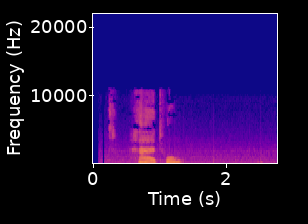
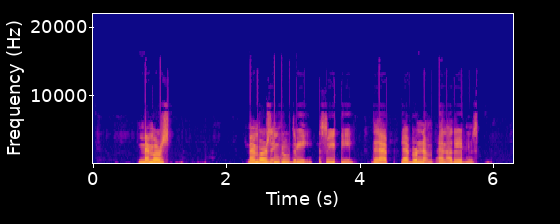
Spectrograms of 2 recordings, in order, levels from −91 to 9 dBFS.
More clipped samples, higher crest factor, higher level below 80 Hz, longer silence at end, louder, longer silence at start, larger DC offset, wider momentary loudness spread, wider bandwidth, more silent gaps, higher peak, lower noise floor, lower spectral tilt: neither; about the same, 20 dB vs 20 dB; second, -76 dBFS vs -62 dBFS; second, 0.25 s vs 0.55 s; second, -28 LUFS vs -19 LUFS; second, 0.2 s vs 0.7 s; neither; first, 25 LU vs 17 LU; first, 11.5 kHz vs 9.2 kHz; neither; second, -12 dBFS vs 0 dBFS; second, -53 dBFS vs -78 dBFS; about the same, -3.5 dB/octave vs -4.5 dB/octave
